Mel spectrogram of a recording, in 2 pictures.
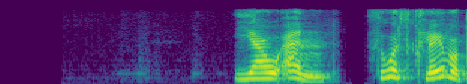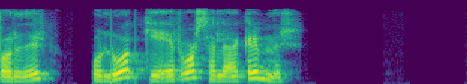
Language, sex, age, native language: Icelandic, female, 30-39, Icelandic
